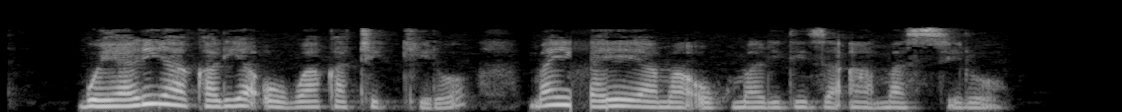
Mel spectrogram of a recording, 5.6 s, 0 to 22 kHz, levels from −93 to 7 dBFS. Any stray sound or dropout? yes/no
yes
